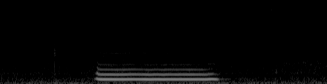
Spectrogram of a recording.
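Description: A young woman hums a short steady note.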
